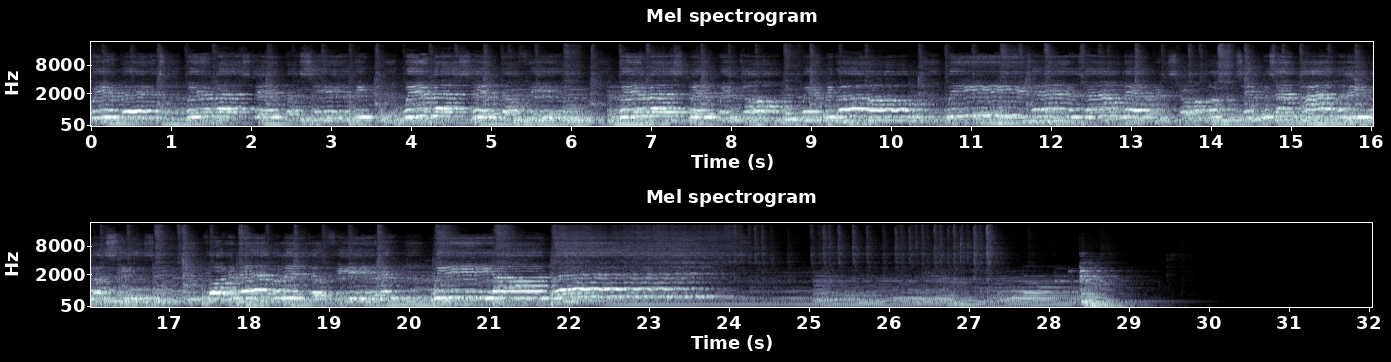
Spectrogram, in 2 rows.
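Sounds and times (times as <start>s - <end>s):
gospel singing with instruments: 0.0s - 25.5s.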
